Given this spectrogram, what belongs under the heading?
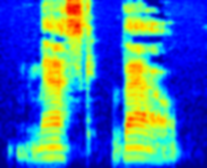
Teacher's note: Russians themselves call it and pronounce it Mask-Val, with the emphasis on the last syllable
